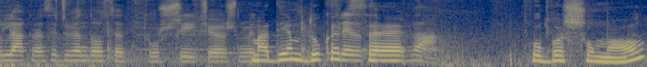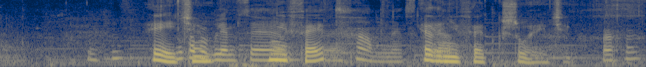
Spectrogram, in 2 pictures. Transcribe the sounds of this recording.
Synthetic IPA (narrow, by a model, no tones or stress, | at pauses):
t̪ulaknasit͡ʃvɛnd̪ɔsɛt̪uɾʃicəəʃt̪mɛmad̪jɛmd̪ukɛtɛsɛða | ubəʃʃumɔlˠ | ɛt͡ʃimblɛmsɛɲəfɛt̪amnɛɛðɛɲəfɛt̪kʃt̪uɛit͡ʃin | ah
